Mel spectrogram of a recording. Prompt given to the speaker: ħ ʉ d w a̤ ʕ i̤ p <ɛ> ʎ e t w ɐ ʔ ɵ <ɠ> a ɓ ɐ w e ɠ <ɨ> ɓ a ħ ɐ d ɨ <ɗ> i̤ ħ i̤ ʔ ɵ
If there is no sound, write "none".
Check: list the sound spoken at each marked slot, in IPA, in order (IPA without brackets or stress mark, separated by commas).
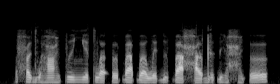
ɨ, ɓ, ɨ, ɗ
